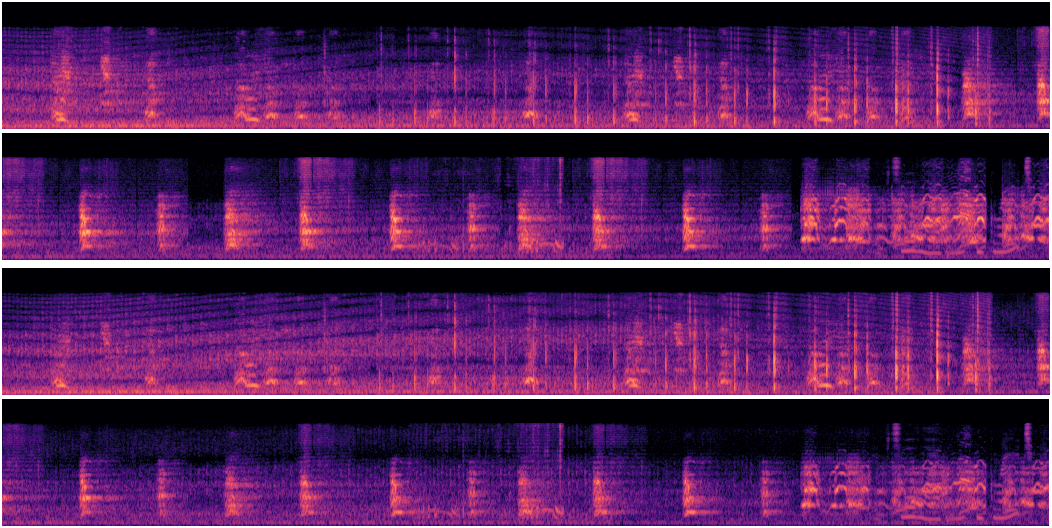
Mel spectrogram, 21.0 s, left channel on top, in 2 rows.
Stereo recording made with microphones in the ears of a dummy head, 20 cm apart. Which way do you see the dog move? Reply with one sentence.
In this clip you hear the dog move from left to right and back again.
